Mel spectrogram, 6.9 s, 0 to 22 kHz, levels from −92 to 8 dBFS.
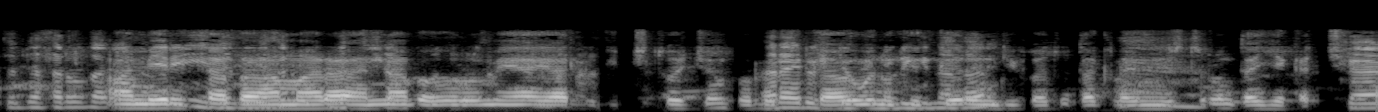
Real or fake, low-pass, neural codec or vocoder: real; 7.2 kHz; none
